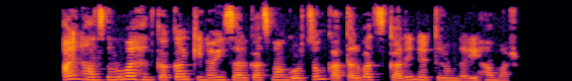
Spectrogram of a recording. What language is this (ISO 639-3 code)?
hye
